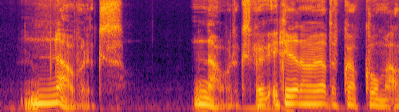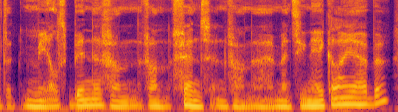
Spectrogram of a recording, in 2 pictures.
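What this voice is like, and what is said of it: Southern Dutch accent. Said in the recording (Dutch): “nogal afwijkt van de doorsnee Radio 1-stem... vanwege dat zuidelijke, iets wat eh, zuigende, onverbloemde eh, accent”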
